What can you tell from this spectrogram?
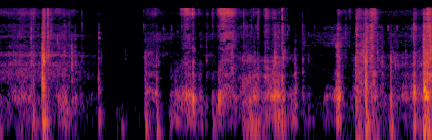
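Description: A person chewing and eating cake close to the microphone: irregular chewing and mouth noises, clicks and smacks at uneven intervals.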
